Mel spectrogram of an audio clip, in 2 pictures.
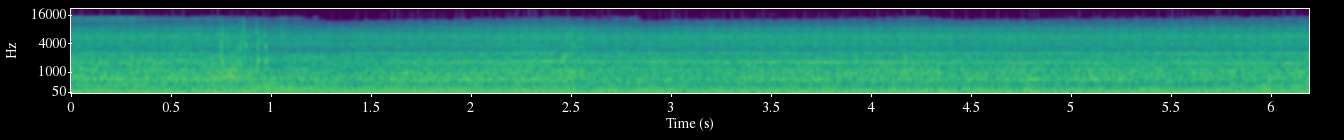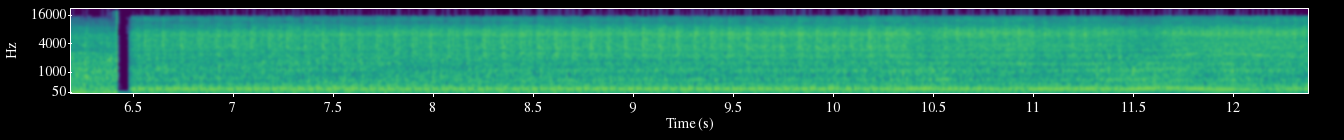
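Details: Air-cooled VW beach buggy after clearing a blocked idle jet in the driver's-side carburettor and rebalancing the carbs: a steady, even drone with a brief rising rev near the end. No popping or misfire, and the idle is slightly fast.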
